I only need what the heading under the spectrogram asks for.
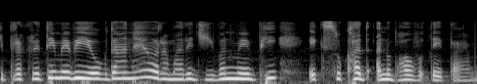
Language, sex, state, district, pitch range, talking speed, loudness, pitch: Hindi, female, Delhi, New Delhi, 230-275 Hz, 190 wpm, -13 LUFS, 255 Hz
